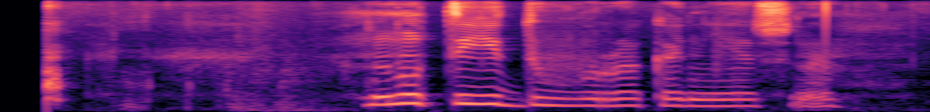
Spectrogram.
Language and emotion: Russian, angry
